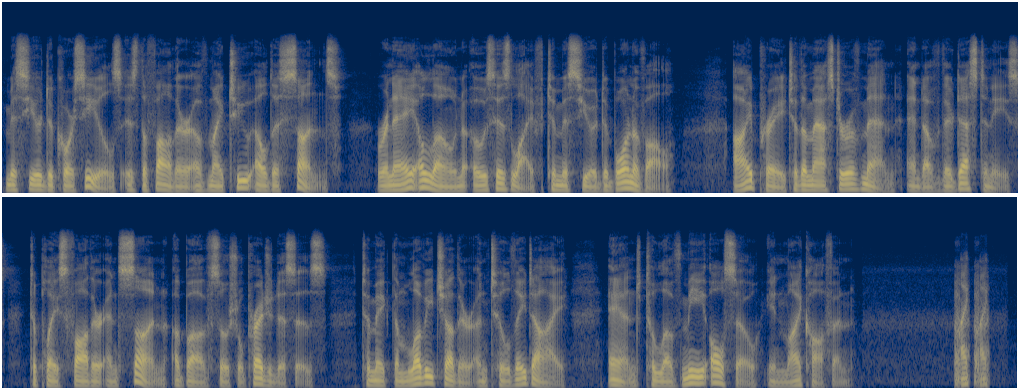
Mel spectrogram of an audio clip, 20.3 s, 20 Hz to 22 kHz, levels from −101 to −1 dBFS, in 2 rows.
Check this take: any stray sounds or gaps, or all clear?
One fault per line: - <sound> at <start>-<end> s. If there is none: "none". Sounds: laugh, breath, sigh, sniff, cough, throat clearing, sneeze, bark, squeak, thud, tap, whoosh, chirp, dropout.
- laugh at 19.7-20.0 s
